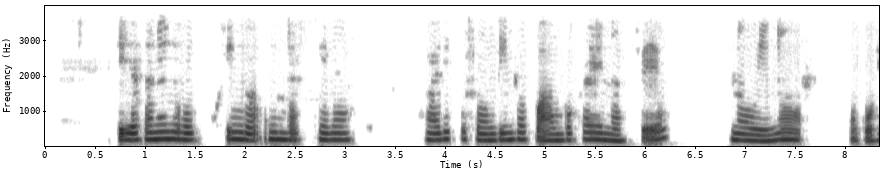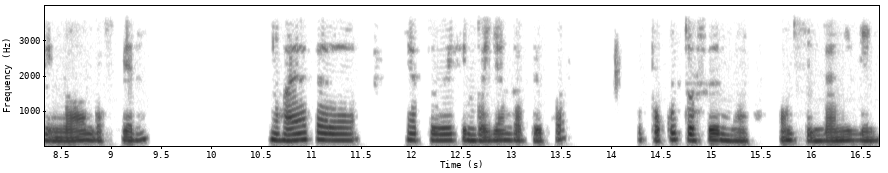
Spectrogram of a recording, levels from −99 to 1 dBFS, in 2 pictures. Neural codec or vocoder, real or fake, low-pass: none; real; 3.6 kHz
